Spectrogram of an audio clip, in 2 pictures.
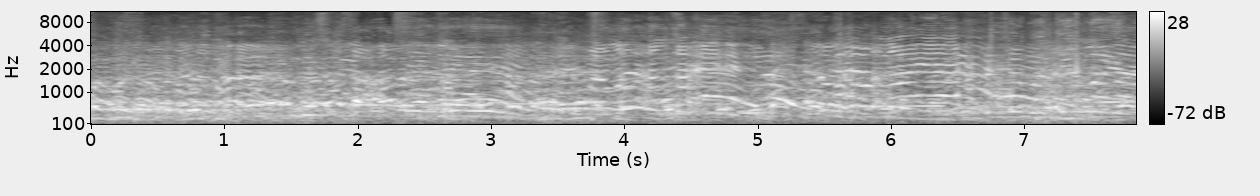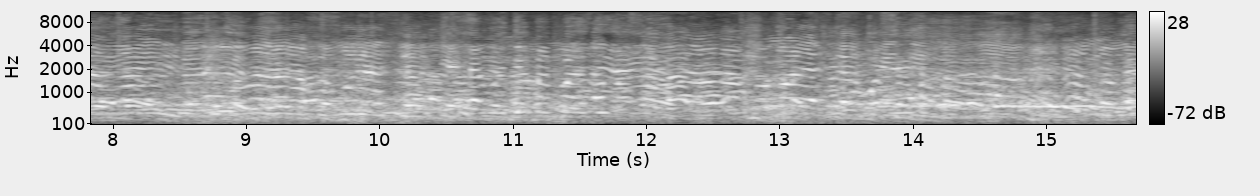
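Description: A crowd of women talk and shout over each other.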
